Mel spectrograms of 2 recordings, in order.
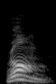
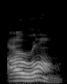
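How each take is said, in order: First: It starts without a strong growled R sound. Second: It starts with a strong growled R sound. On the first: The speaker calls it wrong. "이게 안 나고 wrong 이러면은 좀 이상한 겁니다" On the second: The speaker calls it right. "이렇게 처음에 R 소리가 나야 돼요"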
